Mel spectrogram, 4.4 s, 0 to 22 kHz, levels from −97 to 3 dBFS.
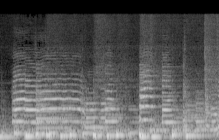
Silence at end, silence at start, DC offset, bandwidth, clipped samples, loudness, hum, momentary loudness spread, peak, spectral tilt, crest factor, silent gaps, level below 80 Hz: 0 s; 0 s; under 0.1%; 15.5 kHz; under 0.1%; -19 LUFS; none; 6 LU; -4 dBFS; -7.5 dB/octave; 14 dB; none; -26 dBFS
